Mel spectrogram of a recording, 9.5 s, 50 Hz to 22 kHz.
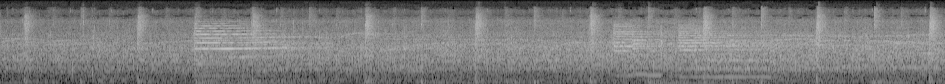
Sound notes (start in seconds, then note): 3.1 crowd cheering and applause increasing in volume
